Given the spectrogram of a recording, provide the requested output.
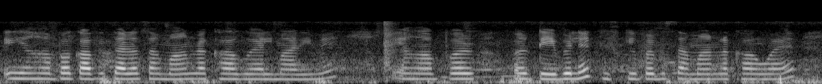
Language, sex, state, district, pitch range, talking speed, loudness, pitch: Hindi, female, Maharashtra, Chandrapur, 240-255 Hz, 155 wpm, -21 LUFS, 250 Hz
